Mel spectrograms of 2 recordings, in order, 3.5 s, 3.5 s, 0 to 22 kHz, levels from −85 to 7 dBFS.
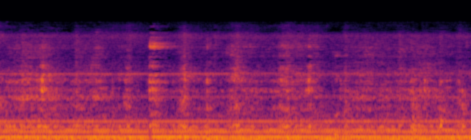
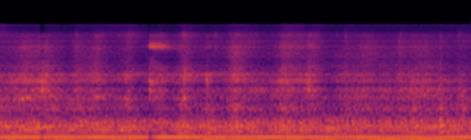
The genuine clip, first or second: first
